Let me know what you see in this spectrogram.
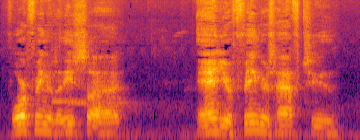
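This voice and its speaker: A man with a somewhat breathy, medium-pitched voice speaks very slowly with ordinary pitch variation. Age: 70s. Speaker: martial arts instructor. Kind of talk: tutorial. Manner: halting.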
